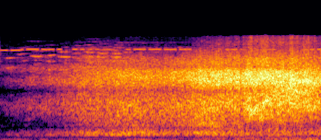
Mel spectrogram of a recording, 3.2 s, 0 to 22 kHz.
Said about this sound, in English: The sound you hear is a twin jet British Canberra bomber as it left the coast of Ireland at more than 500 miles an hour.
